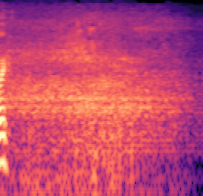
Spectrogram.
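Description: Steady outdoor street background noise, a faint wash of traffic, that fades out towards the end.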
